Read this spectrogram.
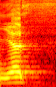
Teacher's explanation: perlu untuk kita pastikan bahwa ada angin yang keluar dan suara kita buat dengan mengalir dan gak boleh untuk di qolqolahkan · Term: sifat hams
